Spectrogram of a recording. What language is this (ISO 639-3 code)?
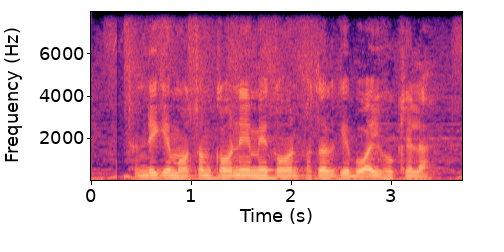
bho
